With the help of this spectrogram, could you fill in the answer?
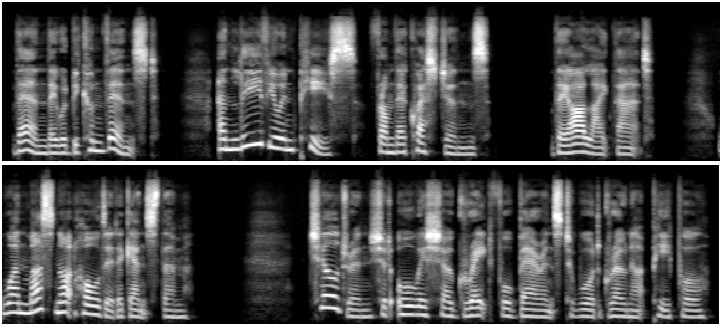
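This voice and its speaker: Woman, low pitch, animated intonation, measured storybook narration, dry recording. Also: dry recording. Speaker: audiobook narrator. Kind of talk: expressive bedtime storybook narration.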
